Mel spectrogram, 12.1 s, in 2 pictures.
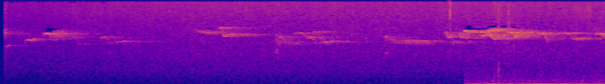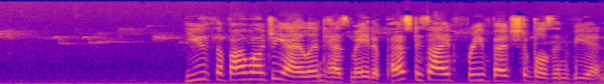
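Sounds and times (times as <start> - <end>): faint outdoor background noise: 0.1 - 12.0
birds chirping: 2.0 - 12.0
low steady hum: 4.7 - 12.0.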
